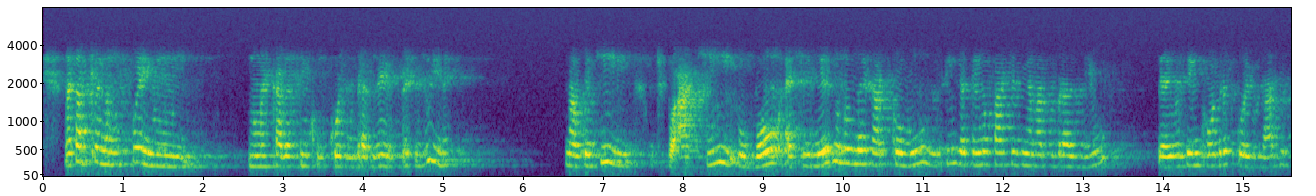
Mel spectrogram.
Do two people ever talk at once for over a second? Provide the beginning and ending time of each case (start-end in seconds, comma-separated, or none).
none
